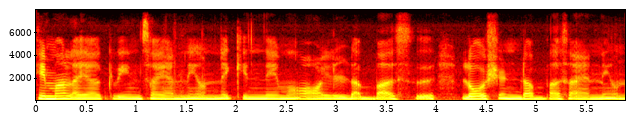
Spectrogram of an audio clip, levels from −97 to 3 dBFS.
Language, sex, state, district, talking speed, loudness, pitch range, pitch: Telugu, female, Andhra Pradesh, Sri Satya Sai, 140 wpm, -14 LUFS, 225-240 Hz, 230 Hz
